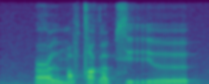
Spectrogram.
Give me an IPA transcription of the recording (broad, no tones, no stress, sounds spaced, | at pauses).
ʕ øː m i v tˤ i ɡ ʉː p sʲ ø rʲ øː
